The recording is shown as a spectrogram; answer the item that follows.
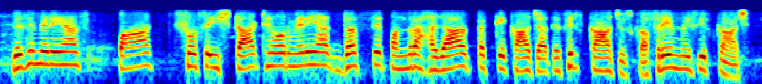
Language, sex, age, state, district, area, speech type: Urdu, male, 18-30, Uttar Pradesh, Siddharthnagar, rural, conversation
